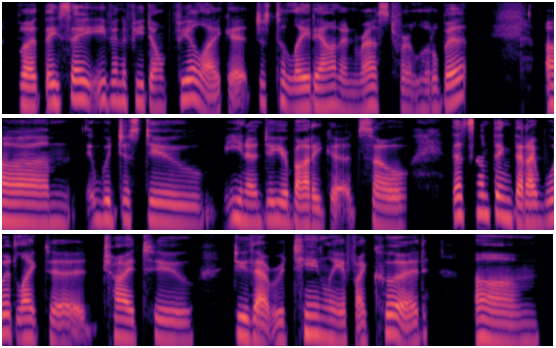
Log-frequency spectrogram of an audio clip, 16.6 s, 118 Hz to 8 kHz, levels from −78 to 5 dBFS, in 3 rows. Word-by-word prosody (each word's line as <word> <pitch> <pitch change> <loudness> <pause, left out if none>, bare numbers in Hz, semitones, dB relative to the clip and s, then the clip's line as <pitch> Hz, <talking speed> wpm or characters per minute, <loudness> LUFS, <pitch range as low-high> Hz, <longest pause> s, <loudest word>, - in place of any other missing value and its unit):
But 165 -2 +1
they 185 - +2
say 210 +2 +5
even 195 0 -4
if 190 - -8
you 185 - -3
don't 155 0 -4
feel 215 +1 -1
like - - -1
it, - - -3
just 190 -2 -1
to 195 - -3
lay 155 +1 +1
down 165 0 0
and 135 -2 -7
rest 165 +3 +1
for 150 - -6
a 135 - -11
little 145 +3 -10
bit, 190 +8 +2 0.8
um, 160 -3 +1 0.2
it - - -6
would 180 +1 -4
just 180 -2 +3
do 155 -4 -2 0.2
you 185 0 -4
know, 160 -1 +2
do 165 +2 -6
your 165 -2 +1
body 145 -3 +4
good, 120 - -5
so 140 -1 +1 0.4
that's 205 +1 +8
something 215 -4 0
that 160 -2 +5
I 160 - +8
would 180 +3 -3
like 160 -1 0
to 140 +2 -2 0.2
try 165 -3 +2
to 150 -3 -3 0.4
do 180 -2 +1
that - - +4
routinely 165 0 -1
if 145 - -8
I - - +1
could, 180 -2 0 0.5
um, 140 -3 -1
165 Hz, 175 wpm, -26 LUFS, 150-185 Hz, 0.8 s, that's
